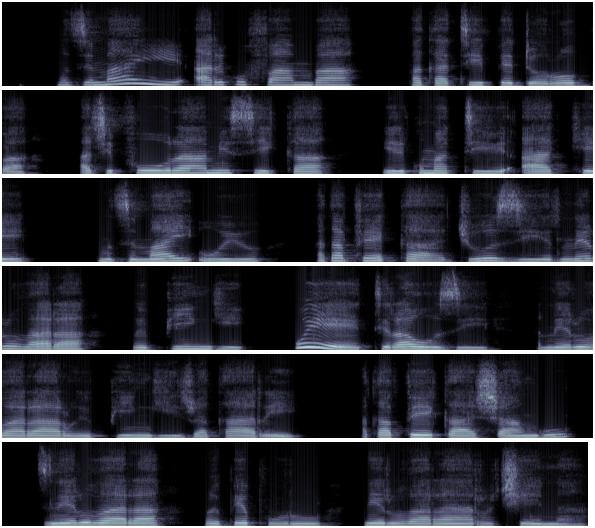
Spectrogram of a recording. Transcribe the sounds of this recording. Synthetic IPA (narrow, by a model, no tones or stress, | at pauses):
mud͡zimaiaɾikufamba | pakatʰipe̞dʱo̞ɾo̞bʱaː | t͡ʃip͡fuːramisika | iɾikumatiʋiʔaːkʰe̞ | mud͡zimaiʔuju | akap͡fe̞kad͡ʒuzirine̞ruʋaɾa | rwe̞piŋɡi | uje̞tiɾaɦuzi | rine̞ɾuʋaɾarwe̞piŋɡiʐakaːre̞ | akap͡fe̞kaʃaŋɡu | d͡zine̞ɾuʋaɾa | rwe̞pe̞puɾu | ne̞ɾuʋaɾarut͡ʃe̞ːna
